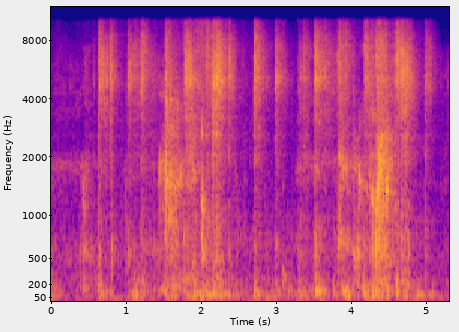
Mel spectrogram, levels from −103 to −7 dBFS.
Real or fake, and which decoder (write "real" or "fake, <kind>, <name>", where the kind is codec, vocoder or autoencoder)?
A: fake, codec, HILCodec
